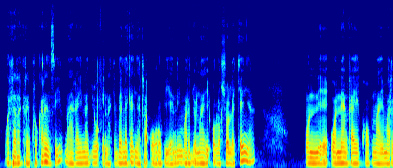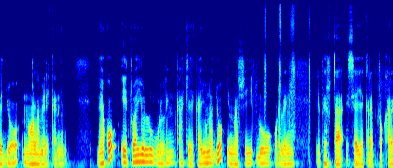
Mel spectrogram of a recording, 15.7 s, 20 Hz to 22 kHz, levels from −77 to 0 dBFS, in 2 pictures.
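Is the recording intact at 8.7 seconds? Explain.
Yes, the audio at 8.7 seconds is intact, with no dropout, click, distortion or other fault at that moment.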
